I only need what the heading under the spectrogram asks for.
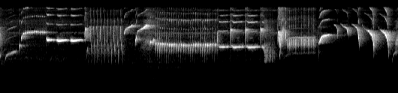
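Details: Canary song for training, mixing Timbrado style references: rapid trills, sustained whistled notes near one pitch, buzzy rolled passages and fast repeated downward sweeps, all high and clean with no other sounds.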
